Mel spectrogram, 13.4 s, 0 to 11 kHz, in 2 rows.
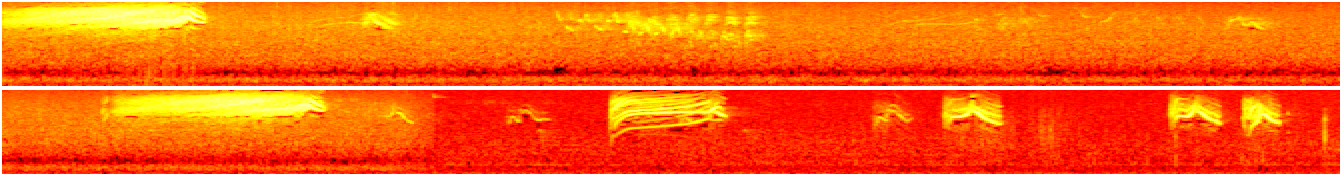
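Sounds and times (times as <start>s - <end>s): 
Pine siskin giving a high buzzy call: 0.0s - 6.5s, 7.2s - 10.4s.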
